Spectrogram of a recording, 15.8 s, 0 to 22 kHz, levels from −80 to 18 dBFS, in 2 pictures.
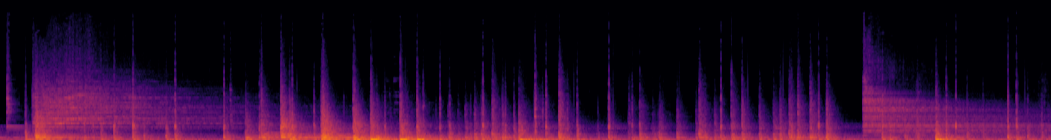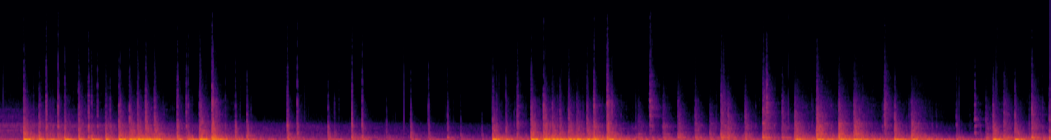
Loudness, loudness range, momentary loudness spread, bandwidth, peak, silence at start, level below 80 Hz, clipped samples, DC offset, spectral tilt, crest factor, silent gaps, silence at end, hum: -21 LUFS; 8 LU; 17 LU; 11 kHz; -2 dBFS; 0 s; -34 dBFS; under 0.1%; under 0.1%; -7 dB/octave; 18 dB; none; 0 s; none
